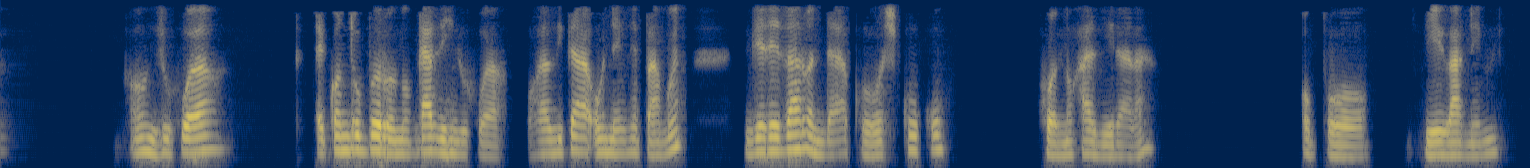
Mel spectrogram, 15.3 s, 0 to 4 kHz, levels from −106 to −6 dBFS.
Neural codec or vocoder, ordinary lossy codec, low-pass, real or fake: codec, 16 kHz, about 1 kbps, DyCAST, with the encoder's durations; MP3, 32 kbps; 3.6 kHz; fake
